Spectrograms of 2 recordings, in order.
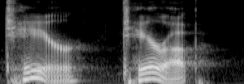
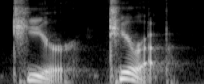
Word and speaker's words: tear: The first one is pronounced tear up, like you tear up paper. And the second one is tear up, when you cry just a little.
